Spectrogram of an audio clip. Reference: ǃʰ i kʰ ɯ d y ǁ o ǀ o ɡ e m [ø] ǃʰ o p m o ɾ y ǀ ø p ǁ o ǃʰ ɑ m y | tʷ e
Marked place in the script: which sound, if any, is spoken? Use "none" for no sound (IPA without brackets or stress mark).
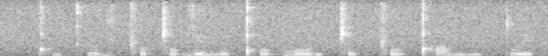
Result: ø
